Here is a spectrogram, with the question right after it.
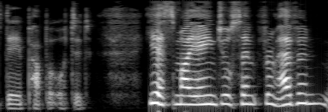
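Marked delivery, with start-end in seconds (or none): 1.5-3.3 high, louder gushing dad voice; doting father. Acted. Father gushing to his son in class, high doting voice. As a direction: gush over the child sweetly. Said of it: "Mister Lovey-dovey would ask".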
